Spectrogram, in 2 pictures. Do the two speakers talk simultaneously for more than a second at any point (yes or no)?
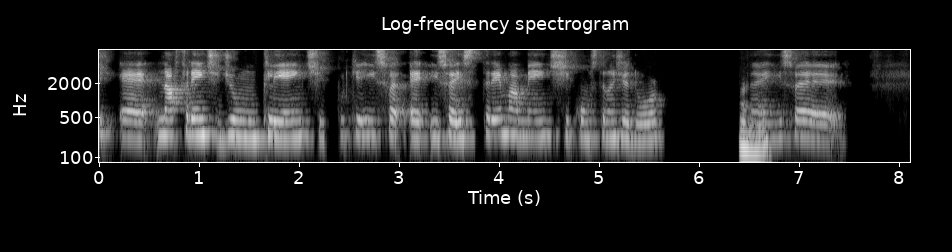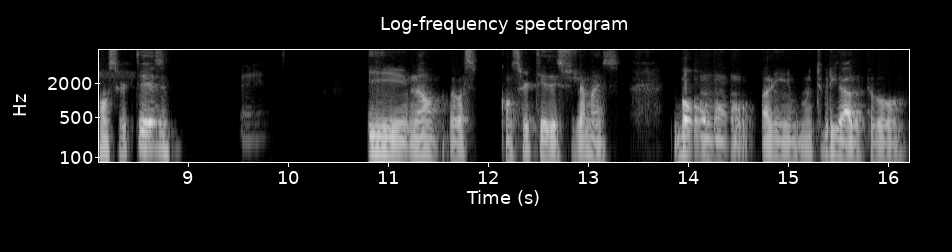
no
